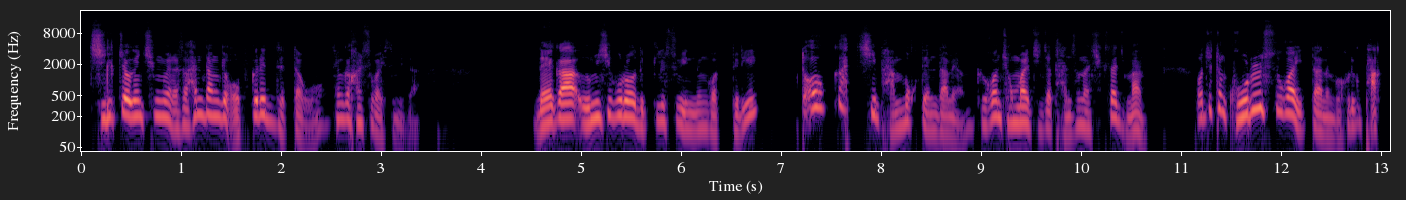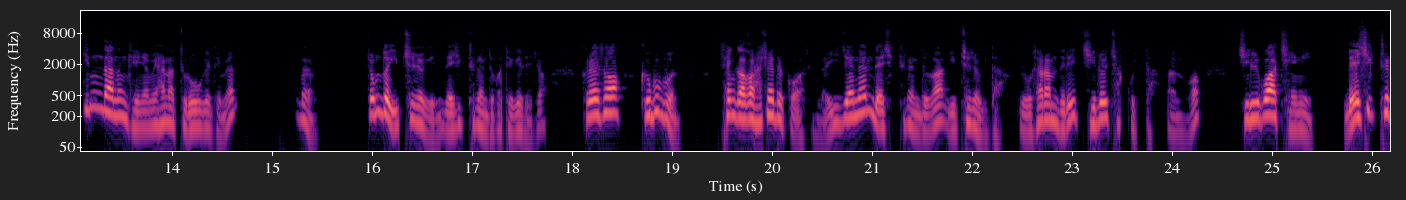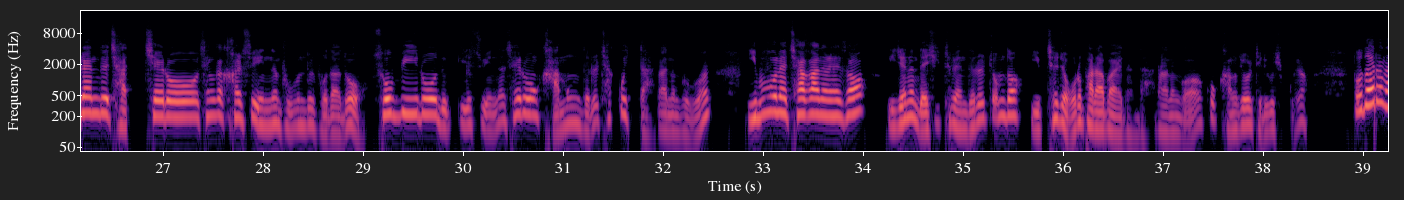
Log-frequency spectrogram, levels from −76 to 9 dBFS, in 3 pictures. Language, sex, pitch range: Korean, male, 130-210 Hz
